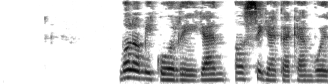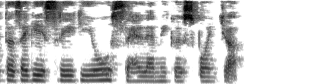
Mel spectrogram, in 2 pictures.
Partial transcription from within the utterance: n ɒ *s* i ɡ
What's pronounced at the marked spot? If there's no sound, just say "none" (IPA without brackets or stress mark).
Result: s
